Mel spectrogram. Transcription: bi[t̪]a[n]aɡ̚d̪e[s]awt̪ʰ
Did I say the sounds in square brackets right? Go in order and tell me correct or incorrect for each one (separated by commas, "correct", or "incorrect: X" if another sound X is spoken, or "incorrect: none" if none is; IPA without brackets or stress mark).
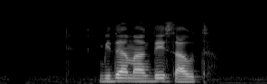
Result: incorrect: d̪, incorrect: m, correct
